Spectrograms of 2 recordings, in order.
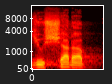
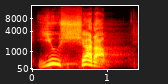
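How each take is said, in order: First: Said in the usual way. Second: "You shut up" barked slow and loud, voice higher and rough; harsh "shut up". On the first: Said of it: "He said". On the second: Retold or imitated. Manager silencing the agent in his office, slow loud harsh command. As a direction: bark "You shut up" slowly with force. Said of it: "and he said".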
